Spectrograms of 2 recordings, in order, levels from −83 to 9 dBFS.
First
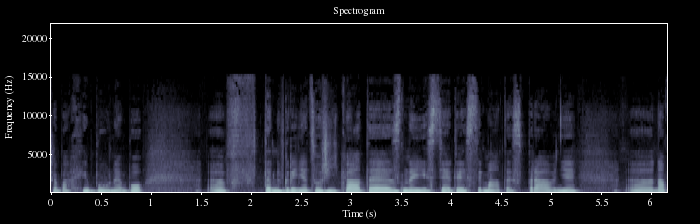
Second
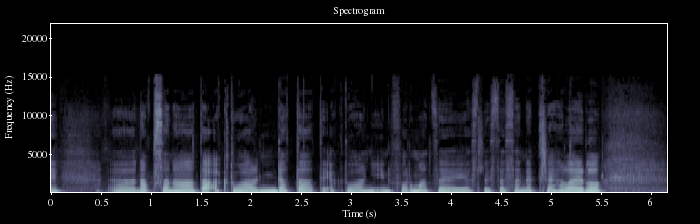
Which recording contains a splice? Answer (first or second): first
